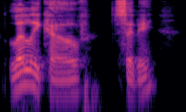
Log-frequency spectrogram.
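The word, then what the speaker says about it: Lilycove City: And they kind of ship you right back to Lily Cove City. There you go. I butchered that earlier, but I got it now.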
